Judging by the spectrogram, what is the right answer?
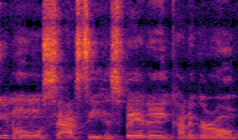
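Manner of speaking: normal talking voice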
